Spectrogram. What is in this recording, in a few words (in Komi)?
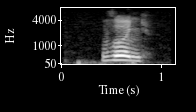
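"вӧнь", Komi, female; audio dict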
